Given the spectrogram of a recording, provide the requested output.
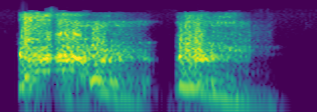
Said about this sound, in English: I have to excuse my cough as well, by the way.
